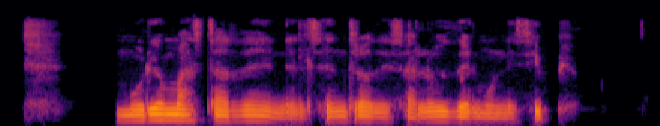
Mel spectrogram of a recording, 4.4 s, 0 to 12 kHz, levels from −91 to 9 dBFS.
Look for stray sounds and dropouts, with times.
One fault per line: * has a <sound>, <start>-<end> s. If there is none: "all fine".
all fine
